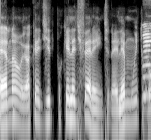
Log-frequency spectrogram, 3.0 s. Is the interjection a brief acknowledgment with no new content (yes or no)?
no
